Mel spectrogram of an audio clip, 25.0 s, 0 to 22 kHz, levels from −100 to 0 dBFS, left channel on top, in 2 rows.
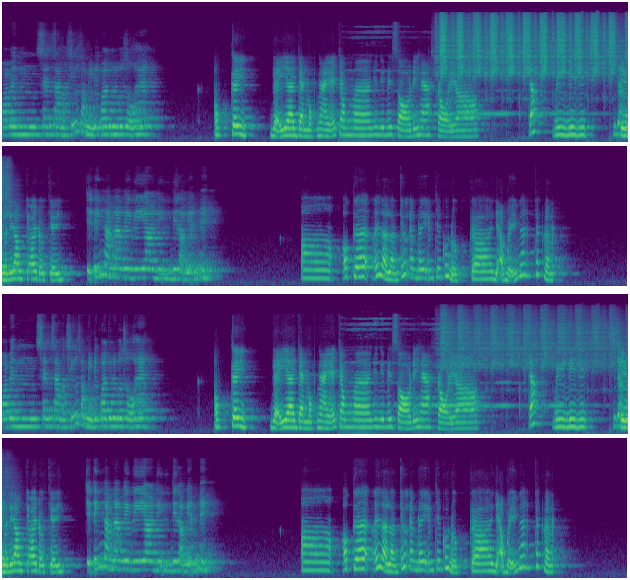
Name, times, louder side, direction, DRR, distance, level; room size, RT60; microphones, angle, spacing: voice 1, 0.0-3.0 12.2-12.6 14.2-16.7, right 1 dB, 65° right, 5.2 m, -32 dB
voice 2, 4.2-5.0 5.4-9.5 10.5-11.7 12.4-13.8 18.5-23.6, right 1 dB, 15° right, 0.9 m, -28 dB
sound 1, 6.7-12.1, right 5 dB, 85° right, 4.4 m, -47 dB
sound 2, 8.6-12.7, left 10 dB, 80° left, 3.7 m, -39 dB
28.0 x 25.5 x 6.5 m
head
